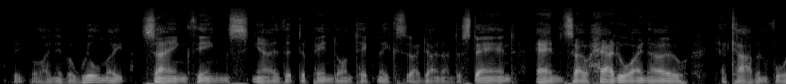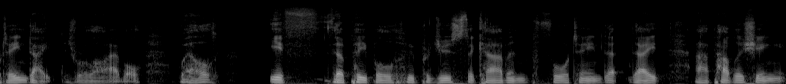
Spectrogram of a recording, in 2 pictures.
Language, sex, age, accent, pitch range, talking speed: English, male, 50-69, Australian, 85-100 Hz, 150 wpm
